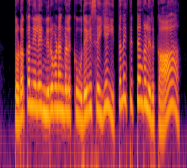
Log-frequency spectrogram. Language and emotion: Tamil, surprised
